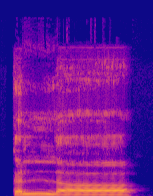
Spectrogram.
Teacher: لام کو ہم ایک الف تک کھینچ کر پڑھیں گے کیونکہ یہاں پہ الف مدہ ہو رہا ہے۔ الف مدہ اس لیے ہو رہا ہے کہ الف سے پہلے زبر آ گیا ہے، الف کے اوپر مد بھی نظر آ رہی ہے، اس کو مد منفصل کہتے ہیں، اور یہ مد منفصل اس وقت ہوتا ہے جب حروف مدہ کے بعد حمزہ دوسرے کلمے میں آ جائے۔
